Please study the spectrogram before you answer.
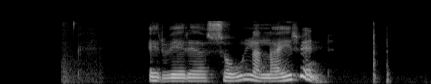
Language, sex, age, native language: Icelandic, female, 30-39, Icelandic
